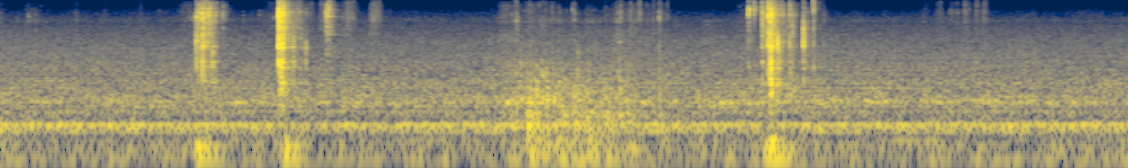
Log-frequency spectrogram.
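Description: Hard chunks of solid butter dropped into an empty stainless steel pot, clinking against the metal: sharp clinks about two and three seconds in and a louder cluster near eight seconds, with fainter rustling between. A steady low hum runs underneath.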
